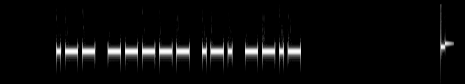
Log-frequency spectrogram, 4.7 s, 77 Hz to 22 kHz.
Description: Morse code, heard as a keyed tone, about 27 wpm, 700 Hz. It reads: W0RQ
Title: USA Call Signs - 4 Characters - 4x Character Spacing - 28wpm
